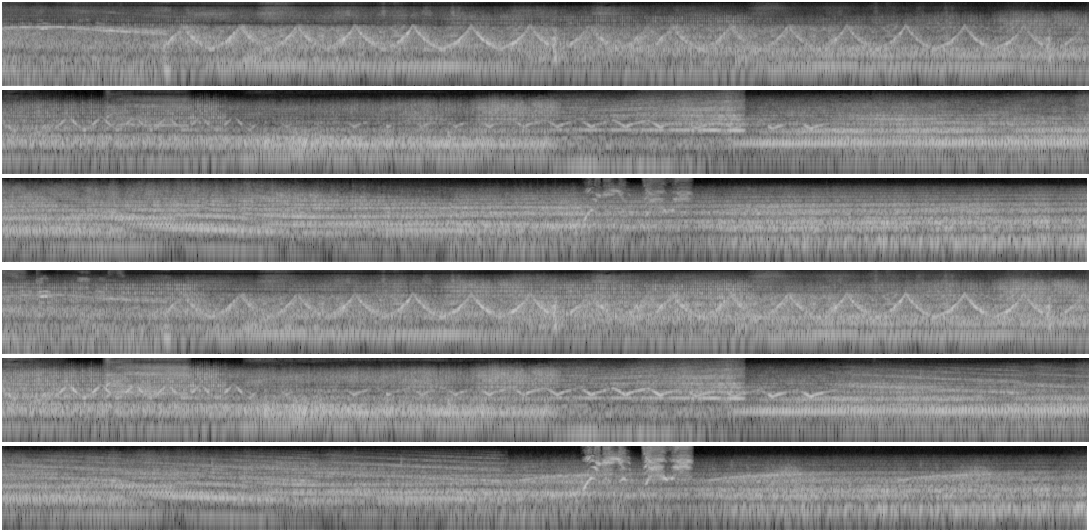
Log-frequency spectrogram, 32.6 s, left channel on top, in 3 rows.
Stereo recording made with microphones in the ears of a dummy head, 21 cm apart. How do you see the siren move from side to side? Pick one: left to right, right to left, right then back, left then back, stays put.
left to right.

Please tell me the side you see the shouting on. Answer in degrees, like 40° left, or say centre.
40° right.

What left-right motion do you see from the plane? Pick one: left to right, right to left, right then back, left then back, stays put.
right to left.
